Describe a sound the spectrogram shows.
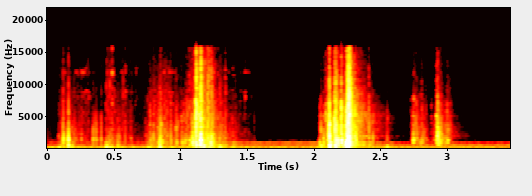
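A rifle magazine clicks as a weapon is reloaded.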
